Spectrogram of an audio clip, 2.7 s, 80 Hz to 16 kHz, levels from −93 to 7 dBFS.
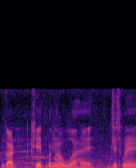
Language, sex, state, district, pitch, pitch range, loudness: Hindi, male, Bihar, Araria, 125 Hz, 120-150 Hz, -32 LUFS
